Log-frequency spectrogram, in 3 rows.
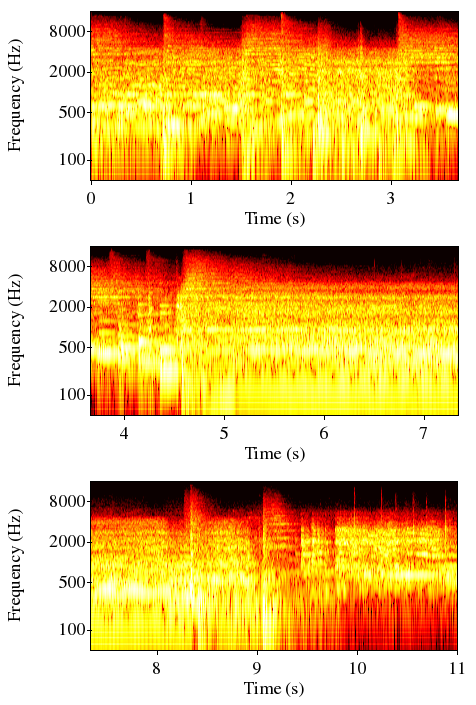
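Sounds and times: rock band holding a chord: 0.0s - 9.9s.

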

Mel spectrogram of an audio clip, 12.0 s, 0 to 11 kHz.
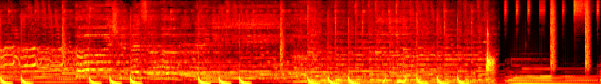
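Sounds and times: background music with falling bass: 0.0s - 12.0s
backing track with ticking beat: 5.7s - 12.0s.

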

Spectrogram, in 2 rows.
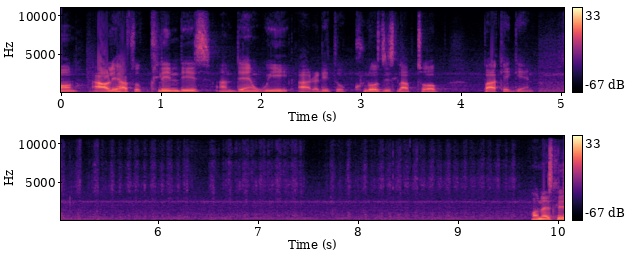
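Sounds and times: steady low hum: 0.0s - 10.0s
brush scrubbing laptop: 4.9s - 9.8s.

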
